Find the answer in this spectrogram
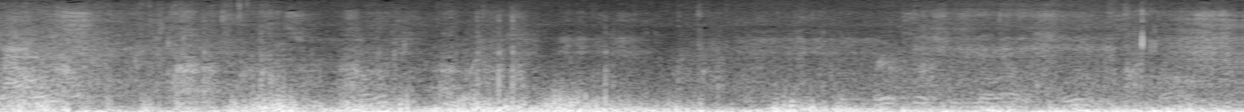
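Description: Wind buffeting the microphone in a loud, uneven low rumble, with faint voices of people talking in the background.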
